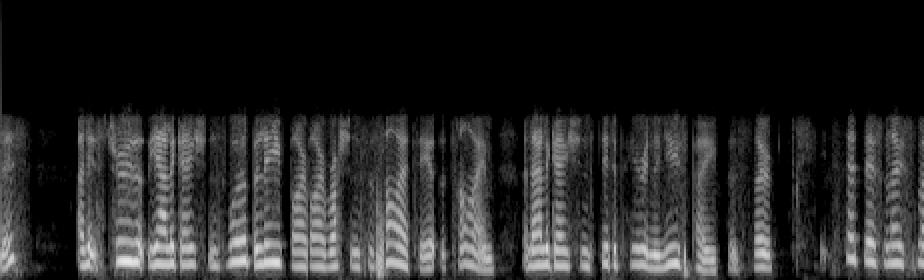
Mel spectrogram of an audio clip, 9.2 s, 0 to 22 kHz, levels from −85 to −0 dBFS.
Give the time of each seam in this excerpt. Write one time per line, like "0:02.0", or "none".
0:03.1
